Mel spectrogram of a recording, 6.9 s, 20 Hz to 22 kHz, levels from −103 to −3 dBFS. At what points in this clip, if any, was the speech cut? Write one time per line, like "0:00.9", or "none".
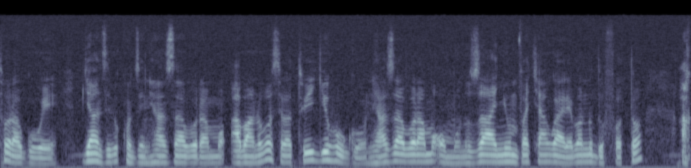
none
